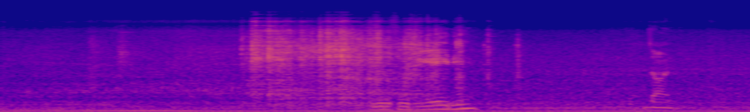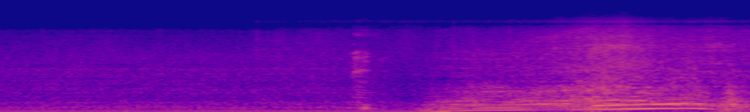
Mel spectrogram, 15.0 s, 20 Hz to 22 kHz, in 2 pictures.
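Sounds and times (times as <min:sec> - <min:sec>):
car engine idling and revving: 0:00.0 - 0:15.0.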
